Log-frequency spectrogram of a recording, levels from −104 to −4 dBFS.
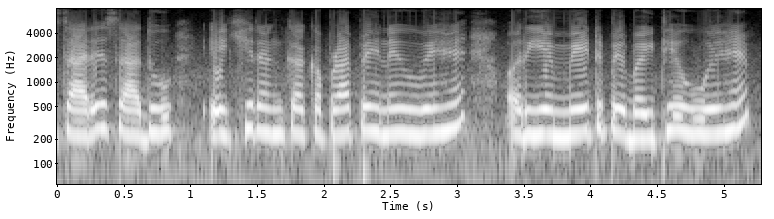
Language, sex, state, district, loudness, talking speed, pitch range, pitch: Hindi, female, Jharkhand, Garhwa, -11 LUFS, 195 wpm, 230-255 Hz, 235 Hz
